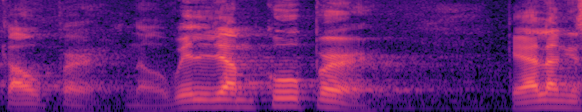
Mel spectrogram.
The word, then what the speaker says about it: Cowper: Actually it's pronounced Cooper not Cooper no William Cooper. Kaya langung spelling is C o W P E R but you have to pronounce it as Cooper.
